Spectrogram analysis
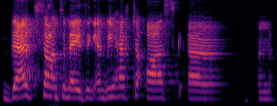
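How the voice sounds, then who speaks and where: A woman's voice: fairly high pitch, steady tone, slow pace, bright, forceful tone. A woman co-hosting a casual video-call interview, gushing and enthusiastic. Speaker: podcast co-host.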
